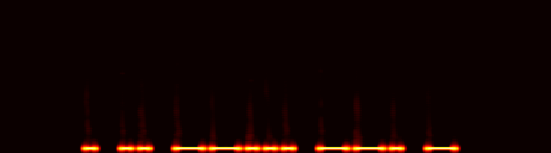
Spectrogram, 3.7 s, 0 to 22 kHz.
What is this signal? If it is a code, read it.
Morse code, heard as a keyed tone, about 20 wpm, 700 Hz. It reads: EI7GT
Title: DXCC-100 Call Signs - 5 Characters - Repeated 3x - 20wpm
